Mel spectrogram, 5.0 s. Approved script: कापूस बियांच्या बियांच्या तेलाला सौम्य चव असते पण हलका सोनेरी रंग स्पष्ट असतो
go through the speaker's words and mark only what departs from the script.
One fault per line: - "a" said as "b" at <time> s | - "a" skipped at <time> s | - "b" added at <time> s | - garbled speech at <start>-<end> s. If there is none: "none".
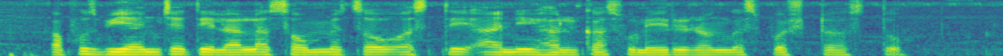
- "बियांच्या" skipped at 0.9 s
- "पण" said as "आणि" at 2.4 s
